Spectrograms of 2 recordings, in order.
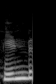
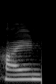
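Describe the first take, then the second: First: The vowel sounds like short 'ih'. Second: The vowel sounds like 'eye'. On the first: The speaker calls it wrong. "इसको हिंड नहीं पढ़ते हैं" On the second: The speaker calls it right. "H I N D को पढ़ते हैं हम हाइंड"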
